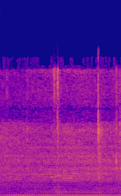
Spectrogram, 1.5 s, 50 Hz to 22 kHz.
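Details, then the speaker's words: Discover 100 motorcycle after full engine rebuild and gearbox fitting: steady, even idle with no knocking; the earlier noise was from the crank, now smooth. "और भाई सबसे मजे की बात यह है कि इसका साउंड बिल्कुल स्मूथ हो गया है।"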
